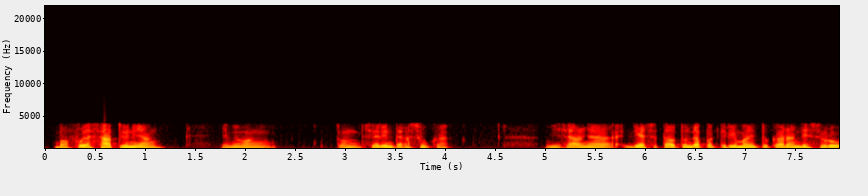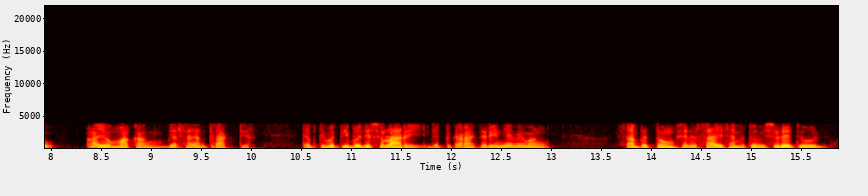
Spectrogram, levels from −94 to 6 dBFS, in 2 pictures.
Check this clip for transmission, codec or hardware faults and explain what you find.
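No faults can be heard anywhere in this recording.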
